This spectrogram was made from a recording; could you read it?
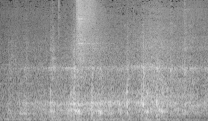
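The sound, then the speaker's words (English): A cable car rumbles along its track with a steady low mechanical drone, irregular clanking and clacking, and a brief hiss of higher-pitched noise midway through. No one speaks. “And another one that we heard were the cable cars.”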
